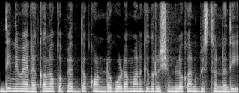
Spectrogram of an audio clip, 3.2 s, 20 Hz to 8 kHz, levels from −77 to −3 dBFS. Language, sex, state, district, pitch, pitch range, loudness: Telugu, female, Andhra Pradesh, Krishna, 200 Hz, 195-205 Hz, -12 LUFS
